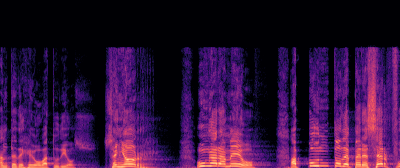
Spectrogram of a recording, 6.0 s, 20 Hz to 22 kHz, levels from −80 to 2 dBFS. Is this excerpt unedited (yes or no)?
no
